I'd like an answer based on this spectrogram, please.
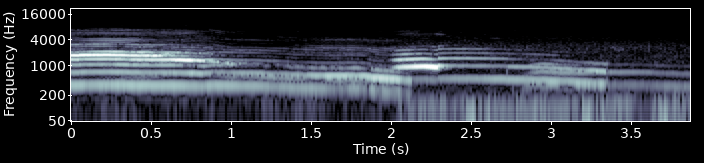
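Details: Domestic cats Temon, a fierce one, and Lelo, a quiet one, face off indoors across a partition as if about to fight; long harmonic yowls slide downward, then a second rising-and-falling wail follows.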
